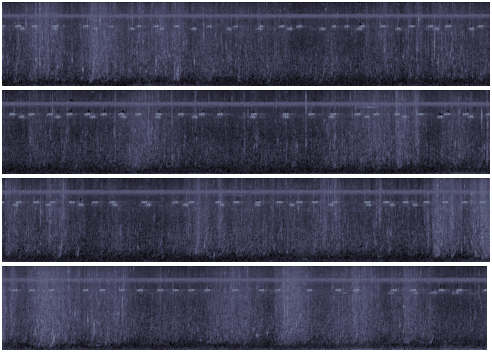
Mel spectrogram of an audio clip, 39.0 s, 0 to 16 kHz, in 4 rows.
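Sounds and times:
water splashing along boat hull: 0:22.4 - 0:38.9.

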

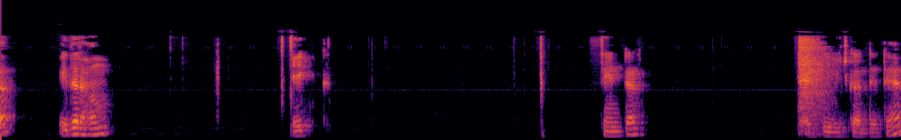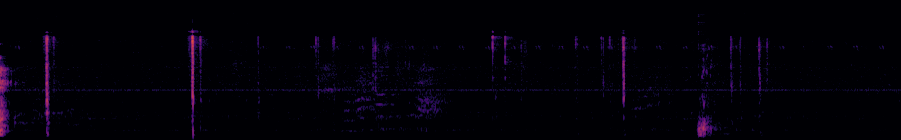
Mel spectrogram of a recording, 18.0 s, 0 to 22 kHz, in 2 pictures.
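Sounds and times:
keyboard and mouse clicks: 0:10.9 - 0:12.9, 0:13.9 - 0:14.3, 0:15.0 - 0:15.4, 0:16.0 - 0:16.8.

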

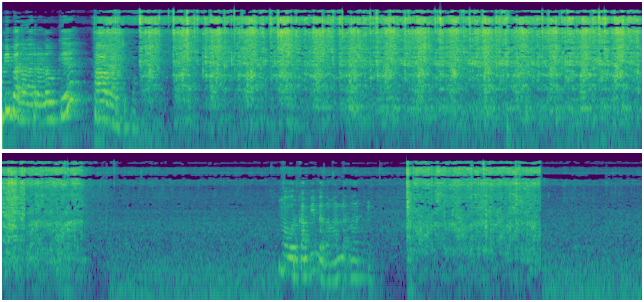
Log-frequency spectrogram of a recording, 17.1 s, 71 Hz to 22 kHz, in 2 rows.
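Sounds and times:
metal spatula scraping a pan: 0:01.3 - 0:09.7, 0:14.0 - 0:15.8.

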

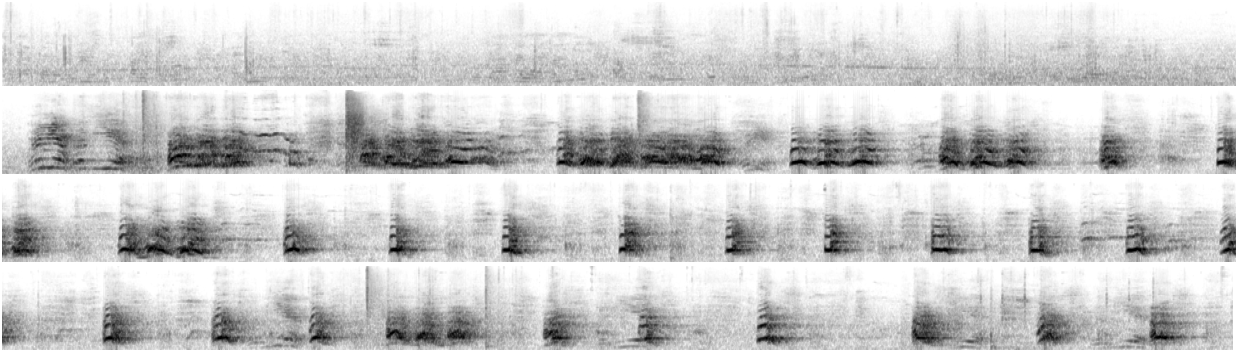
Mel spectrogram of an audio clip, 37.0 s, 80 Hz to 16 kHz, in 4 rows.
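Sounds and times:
dog barking: 0:10.5 - 0:33.8, 0:34.6 - 0:36.8.

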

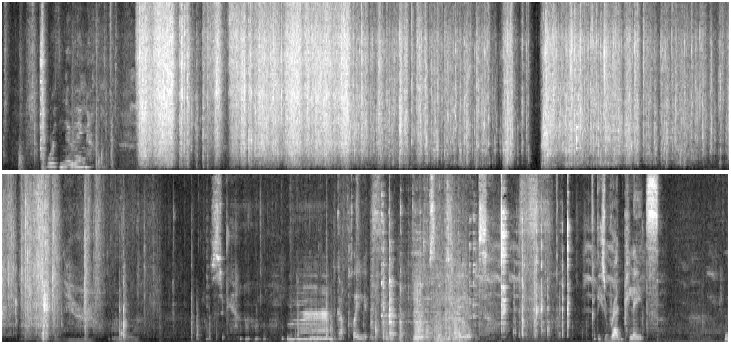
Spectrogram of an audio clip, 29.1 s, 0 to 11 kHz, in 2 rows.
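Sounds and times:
paper crumpling and rustling: 0:02.7 - 0:16.7.

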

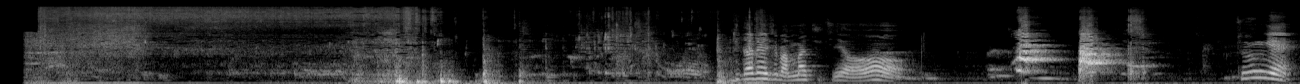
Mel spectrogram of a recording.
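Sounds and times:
tap water running into sink: 0:00.4 - 0:07.7.

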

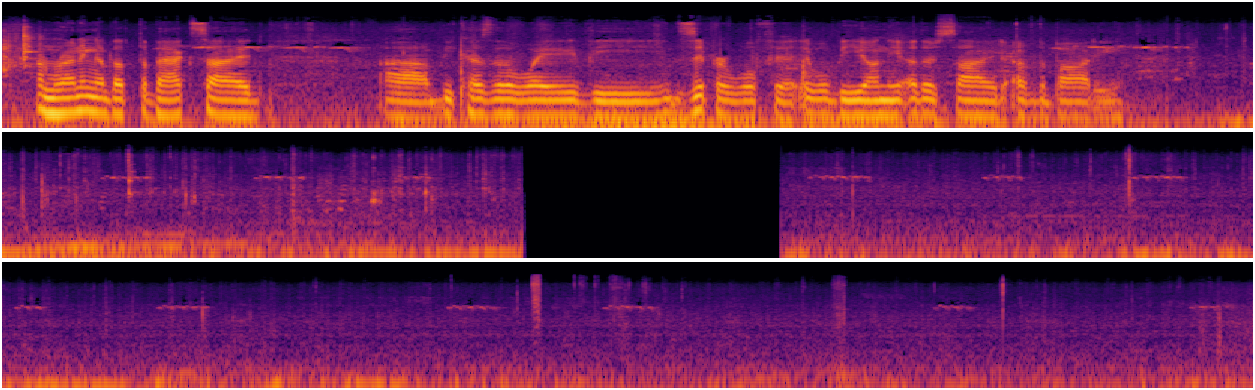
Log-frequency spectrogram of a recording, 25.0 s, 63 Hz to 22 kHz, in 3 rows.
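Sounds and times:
steady low rumble: 0:00.0 - 0:11.8, 0:13.6 - 0:25.0
bird chirping: 0:01.0 - 0:03.0, 0:06.6 - 0:11.3, 0:13.6 - 0:14.2, 0:14.8 - 0:18.4, 0:19.3 - 0:21.2, 0:22.2 - 0:23.3, 0:24.2 - 0:25.0.

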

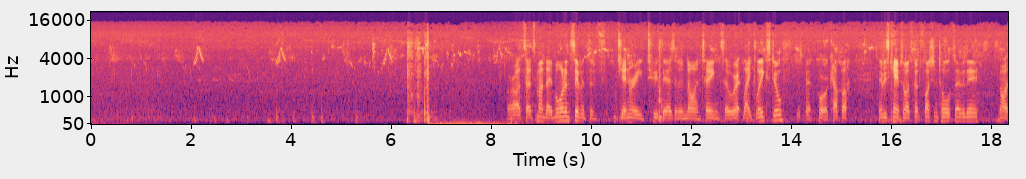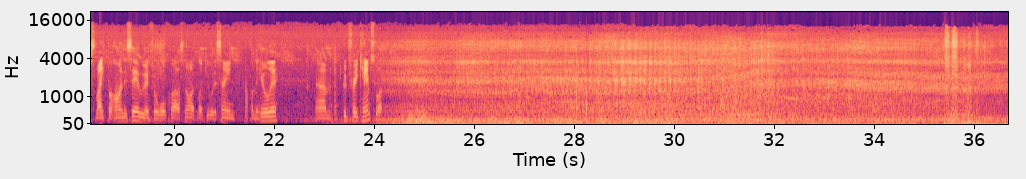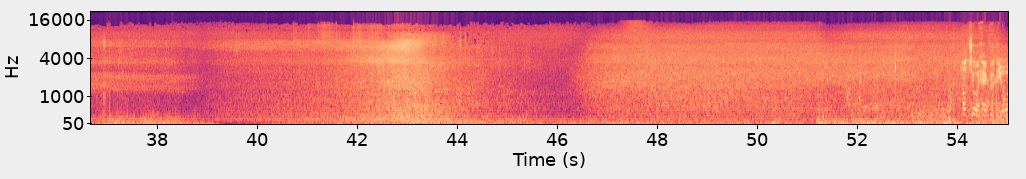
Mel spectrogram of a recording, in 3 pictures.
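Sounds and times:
wind rumble on microphone: 0:06.7 - 0:08.6, 0:23.2 - 0:55.0
vehicle driving on gravel road: 0:24.0 - 0:55.0
surf breaking on beach: 0:40.2 - 0:55.0.

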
